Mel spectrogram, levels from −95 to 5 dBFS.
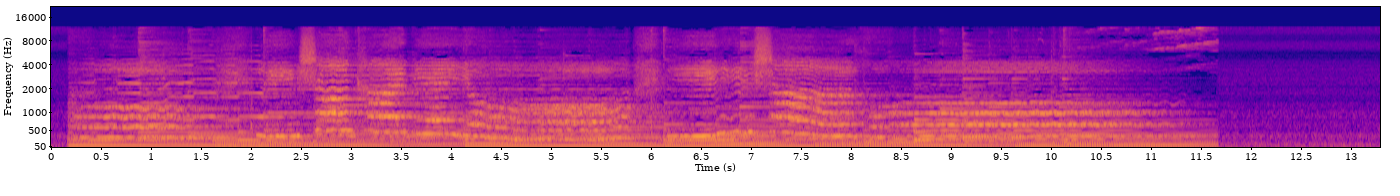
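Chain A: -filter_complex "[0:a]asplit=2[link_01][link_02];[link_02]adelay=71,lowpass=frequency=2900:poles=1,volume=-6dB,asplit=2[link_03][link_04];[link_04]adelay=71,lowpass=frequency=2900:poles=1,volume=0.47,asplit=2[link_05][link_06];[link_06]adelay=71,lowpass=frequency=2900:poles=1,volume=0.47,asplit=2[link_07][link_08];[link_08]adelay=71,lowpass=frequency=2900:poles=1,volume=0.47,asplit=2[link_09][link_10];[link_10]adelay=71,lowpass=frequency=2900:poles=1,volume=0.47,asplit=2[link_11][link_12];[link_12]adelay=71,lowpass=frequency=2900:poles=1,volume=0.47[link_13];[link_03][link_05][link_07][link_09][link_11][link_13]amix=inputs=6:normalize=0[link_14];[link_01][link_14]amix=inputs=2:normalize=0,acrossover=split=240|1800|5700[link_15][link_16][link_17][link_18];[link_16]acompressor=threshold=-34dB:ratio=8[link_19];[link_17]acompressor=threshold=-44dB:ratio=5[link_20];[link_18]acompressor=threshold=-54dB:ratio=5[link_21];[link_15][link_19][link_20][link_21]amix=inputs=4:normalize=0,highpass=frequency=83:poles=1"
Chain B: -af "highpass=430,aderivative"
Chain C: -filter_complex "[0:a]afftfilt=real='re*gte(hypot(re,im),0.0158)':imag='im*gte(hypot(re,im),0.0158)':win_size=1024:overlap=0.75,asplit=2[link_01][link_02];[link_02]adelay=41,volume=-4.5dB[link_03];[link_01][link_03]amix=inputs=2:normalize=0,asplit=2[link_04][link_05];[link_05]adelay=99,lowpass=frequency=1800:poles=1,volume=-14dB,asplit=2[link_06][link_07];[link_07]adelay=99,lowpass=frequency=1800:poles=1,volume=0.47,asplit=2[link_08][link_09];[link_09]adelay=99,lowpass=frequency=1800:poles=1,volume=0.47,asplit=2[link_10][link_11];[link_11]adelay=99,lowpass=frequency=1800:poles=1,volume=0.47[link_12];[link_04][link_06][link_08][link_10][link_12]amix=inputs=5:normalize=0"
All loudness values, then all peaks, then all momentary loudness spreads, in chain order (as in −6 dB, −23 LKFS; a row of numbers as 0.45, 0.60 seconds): −32.0, −38.0, −24.5 LKFS; −17.0, −18.0, −7.5 dBFS; 13, 17, 8 LU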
